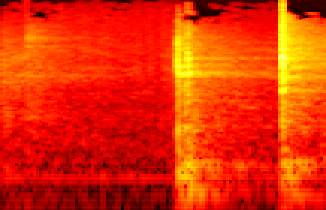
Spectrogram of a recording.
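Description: Two thuds, one a little after a second in and a sharper one near the end, as household items are set down on a kitchen counter.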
